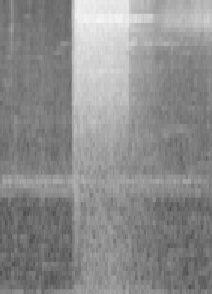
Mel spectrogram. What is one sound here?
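An electrical discharge bursts with a loud crackling buzz.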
